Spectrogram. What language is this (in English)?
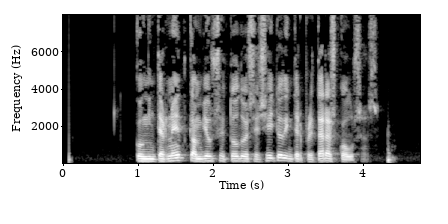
Galician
